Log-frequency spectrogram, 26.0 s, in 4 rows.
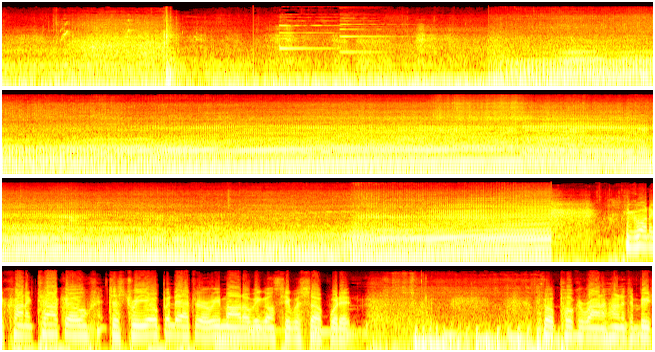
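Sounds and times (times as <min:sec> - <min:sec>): motorcycle engine accelerating: 0:04.8 - 0:18.6, 0:23.2 - 0:25.2.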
